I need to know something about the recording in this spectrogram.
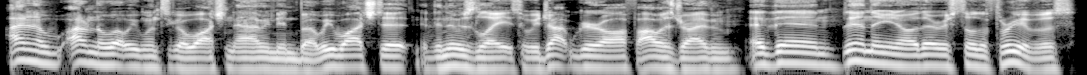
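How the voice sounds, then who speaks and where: A man's voice: on the low side, a little fast, hardly any pauses, a little mellow, clear, resonant tone, no room sound, clean studio sound. A young man telling casual, comical stories in an informal, slangy, meandering way. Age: young adult. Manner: informal, meandering, slangy, quotes dialogue in retellings. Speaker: podcast storyteller.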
